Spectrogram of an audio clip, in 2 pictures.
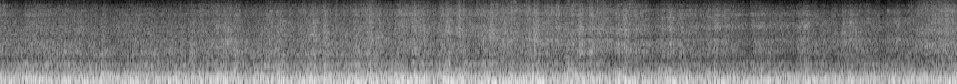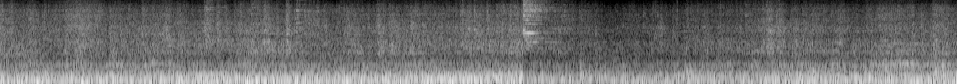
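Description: Freight train's covered hopper cars rolling past, a steady deep rumble with the clatter of steel wheels over the rail joints. A brief sharp click comes about three-quarters of the way through, after which the rumble eases a little.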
